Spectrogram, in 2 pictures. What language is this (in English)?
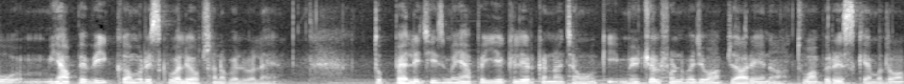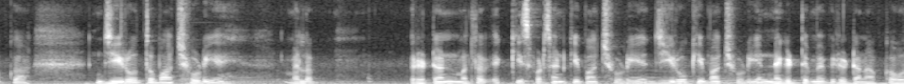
Hindi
